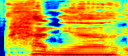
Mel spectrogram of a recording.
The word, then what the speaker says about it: Chania: Hania. It's quite expensive if you go high season. Hania, Crete. It's spelled Chania.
